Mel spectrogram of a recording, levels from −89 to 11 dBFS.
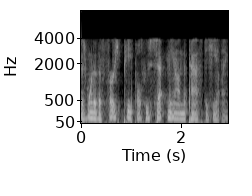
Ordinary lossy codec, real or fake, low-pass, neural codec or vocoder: AAC, 16 kbps; real; 7.2 kHz; none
